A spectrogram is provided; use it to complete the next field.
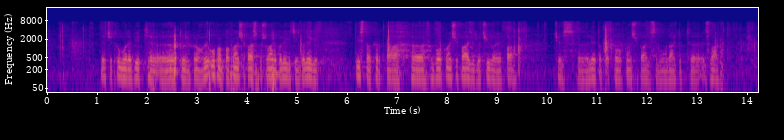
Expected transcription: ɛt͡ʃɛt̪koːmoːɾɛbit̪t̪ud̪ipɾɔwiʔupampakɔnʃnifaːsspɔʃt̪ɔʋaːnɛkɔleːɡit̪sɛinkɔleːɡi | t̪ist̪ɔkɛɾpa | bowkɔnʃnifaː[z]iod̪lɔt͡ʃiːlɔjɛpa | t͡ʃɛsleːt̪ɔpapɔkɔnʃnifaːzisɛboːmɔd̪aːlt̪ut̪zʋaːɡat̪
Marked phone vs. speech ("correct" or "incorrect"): correct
